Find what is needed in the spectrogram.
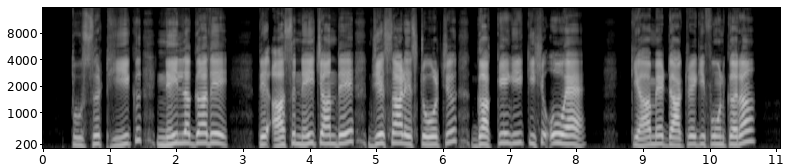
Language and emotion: Dogri, fearful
